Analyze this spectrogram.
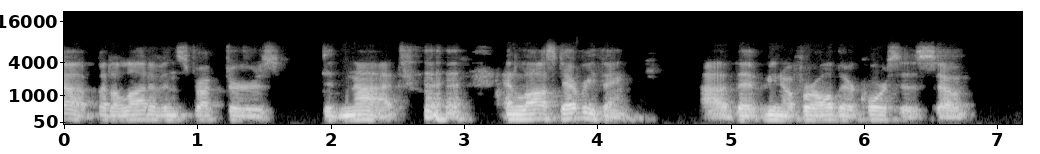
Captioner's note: laugh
